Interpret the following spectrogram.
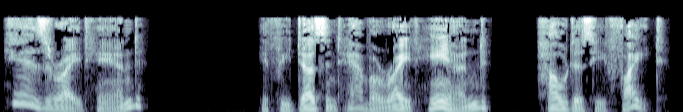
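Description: A woman's voice: rumbling low, very animated, slow, slightly rough, dry recording, voice pushed down, exaggerated voice. A woman reading aloud, voicing a boastful, fearless young boy leader in a matter-of-fact, cocky way.

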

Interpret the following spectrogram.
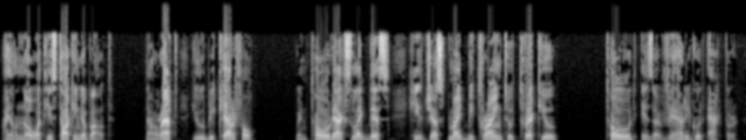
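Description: Guy doing a sensible male badger from a kids story, earnest warning tone, medium pitch, very dry sound. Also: big pitch swings, a little slow, no echo. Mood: concerned, cautioning. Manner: earnest, matter-of-fact. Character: sensible, cautioning male badger, a worried friend. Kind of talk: animal storybook character voice.

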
